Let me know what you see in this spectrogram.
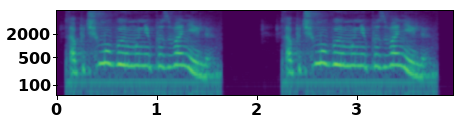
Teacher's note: Another option is a hat pattern, which I analyze as a sequence of two pitch accents connected by high-level transition.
